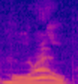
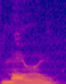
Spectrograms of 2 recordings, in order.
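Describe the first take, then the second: First: It does not sound like the word moral. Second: It sounds just like the word moral. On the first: The speaker calls it wrong. "I'm not going to say it Morel. That just seems wrong" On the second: The speaker calls it right. "It's moral"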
